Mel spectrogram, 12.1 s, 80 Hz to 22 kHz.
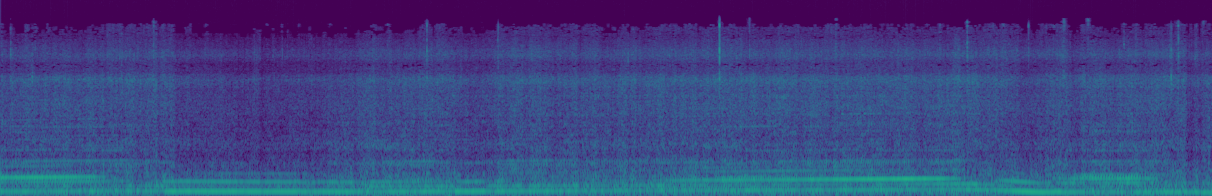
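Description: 2016 Scion FR-S's 2.0-litre flat-four engine heard from inside the cabin while driving, a steady droning note over road noise. The note drops in pitch about ten seconds in.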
